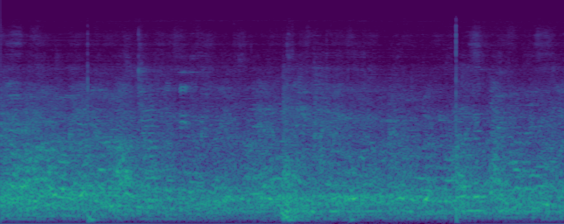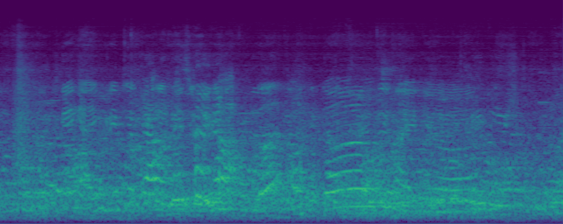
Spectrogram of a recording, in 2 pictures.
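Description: A woman talks and laughs softly close by.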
